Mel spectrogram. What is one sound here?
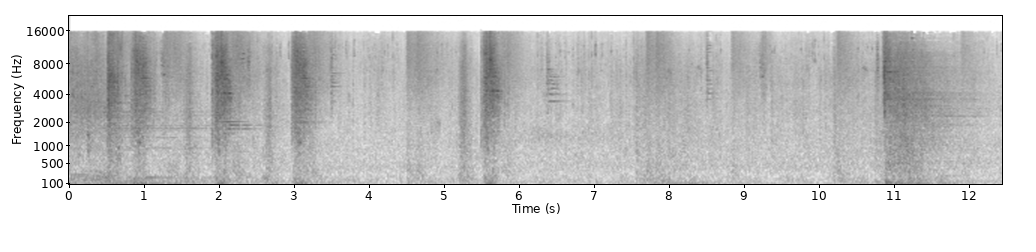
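Sharp impacts and hits strike in quick bursts.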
